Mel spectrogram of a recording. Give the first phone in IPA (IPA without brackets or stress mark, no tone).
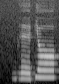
bʱ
